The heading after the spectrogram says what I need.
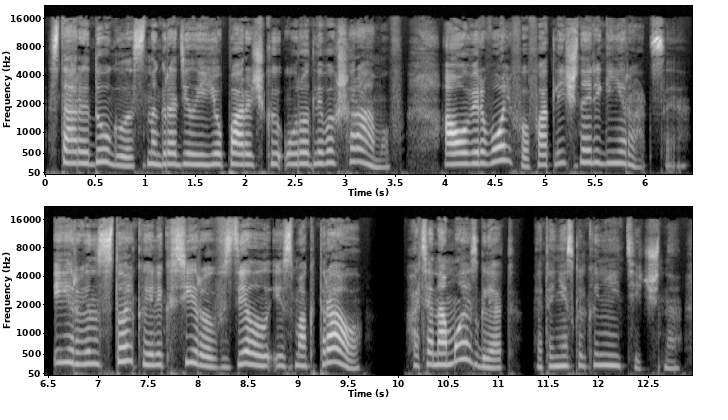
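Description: A woman reading an audiobook who voices a mocking, gossipy female spirit living in a well, raising her voice high and sly. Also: moderate pace, no echo, clean studio sound, close to an everyday voice. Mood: scornful.

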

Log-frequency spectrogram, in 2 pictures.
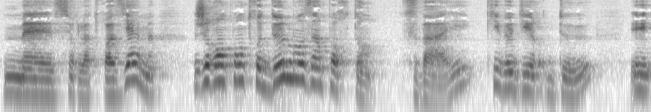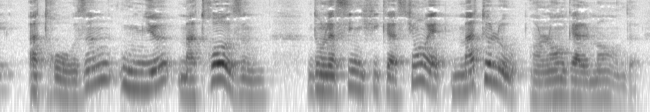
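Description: A woman's voice: sits low, very animated, slow, mellow, exaggerated voice. A woman reading the part of a young, respectful ship captain patiently explaining a puzzle in an audiobook.

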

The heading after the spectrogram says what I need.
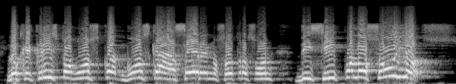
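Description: Man, high voice, emphatic preacher, repeats words. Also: a little slow, a bit bright. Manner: emphatic, repeats words, asks the congregation questions. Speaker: pastor. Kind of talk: sermon.

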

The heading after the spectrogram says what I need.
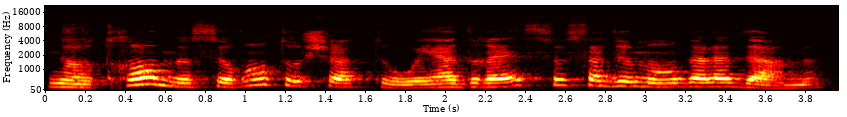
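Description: A woman reading a folktale aloud as an audiobook, slow and measured. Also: on the low side, animated. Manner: slow, measured, dark-toned. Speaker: audiobook reader. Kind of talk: scripted folktale narration.

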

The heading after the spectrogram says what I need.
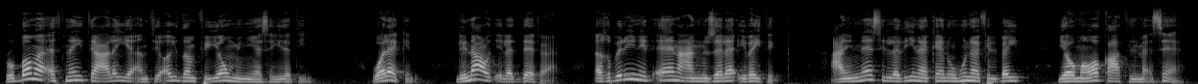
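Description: A male reader plays a courteous, shrewd detective who asks questions gently and calmly. The voice drops a little lower and quieter than the narration. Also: fast talker. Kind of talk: audiobook character reading.

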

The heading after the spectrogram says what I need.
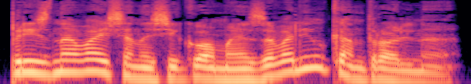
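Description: A man's voice: medium pitch, very animated, a little fast, no room sound, studio quality. A man voicing a cheeky young woman who plays a mock-servile maid and then snaps back sharply. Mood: scornful. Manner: sly mock-submissive, then sharp and whining.

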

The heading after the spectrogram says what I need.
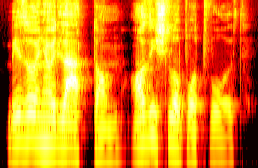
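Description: A man voicing a gruff castle gate guard who shouts threats at a stranger, in an audiobook. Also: medium pitch, sing-song, lightly acted. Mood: hostile.

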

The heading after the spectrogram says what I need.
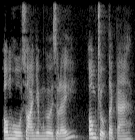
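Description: A woman's voice: lowish voice, fairly quick, close to an everyday voice. A woman reading the part of a defiant young man who coldly stands up to his father in an audiobook. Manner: calm, cutting.

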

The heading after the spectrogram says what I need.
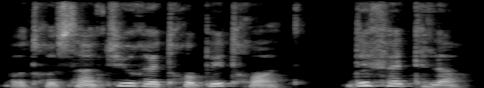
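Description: A reader voicing a kind but firm middle-aged male doctor who is an uncle, read in a measured, instructive way. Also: mid-range voice, expressive, dark tone, slightly rough.

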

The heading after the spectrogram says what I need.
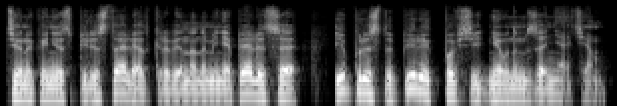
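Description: A man's voice: on the low side, very animated, fast, darkish tone, no room sound. Dry, grumbling male audiobook narrator. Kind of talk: first-person audiobook narration.

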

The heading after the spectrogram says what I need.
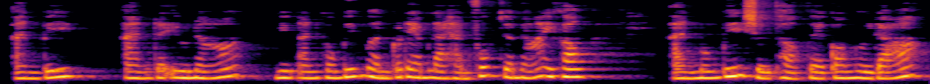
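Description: Woman reading a story, mellow higher voice. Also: moderate pace. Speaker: story reader. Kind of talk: reading fan fiction aloud.

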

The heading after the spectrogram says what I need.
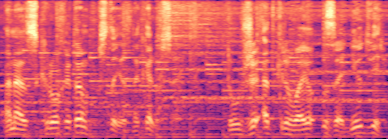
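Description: A man's voice: medium pitch, lively intonation, normal speed, music in the background. A man narrating a first-person fantasy audiobook in a tense, dramatic way.

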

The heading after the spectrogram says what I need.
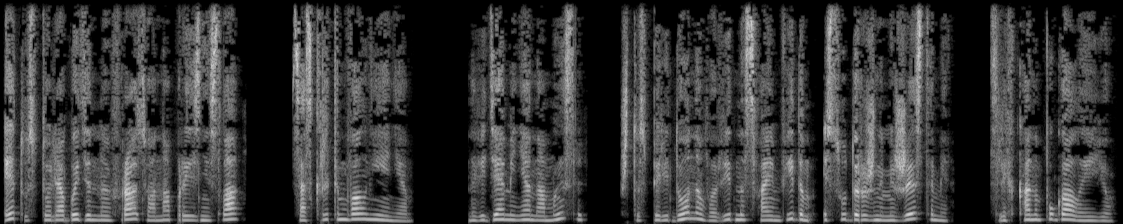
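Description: A woman narrating a first-person audiobook in an even, measured storytelling voice. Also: a little high.

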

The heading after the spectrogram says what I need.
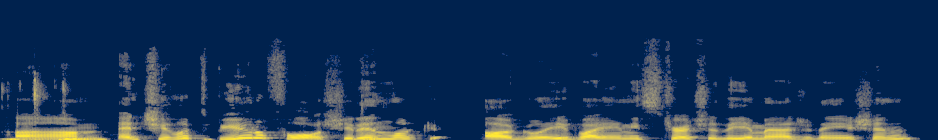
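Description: A man's voice: fairly high pitch, very animated, brisk, no room sound, studio quality. A man hosting a call-in talk show, chatting casually in a hesitant, rambling way.

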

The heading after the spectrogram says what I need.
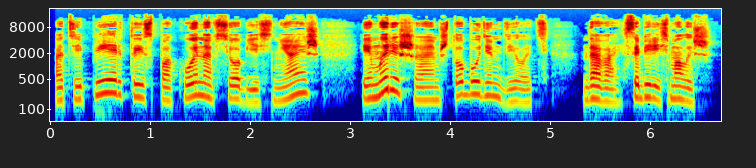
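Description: A cold, commanding wealthy man gives curt orders in a low voice, read by a female narrator. His lines are delivered plainly in the audiobook reading, with little change from the narrator's own voice. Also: measured pace, close to an everyday voice. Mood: soothing.

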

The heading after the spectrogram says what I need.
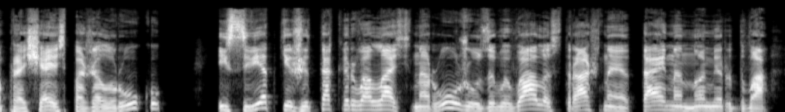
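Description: Man, audiobook narration, lively melodic delivery, dry close sound. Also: mid-range voice, no echo. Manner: expressive, performs all the characters. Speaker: audiobook reader.

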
